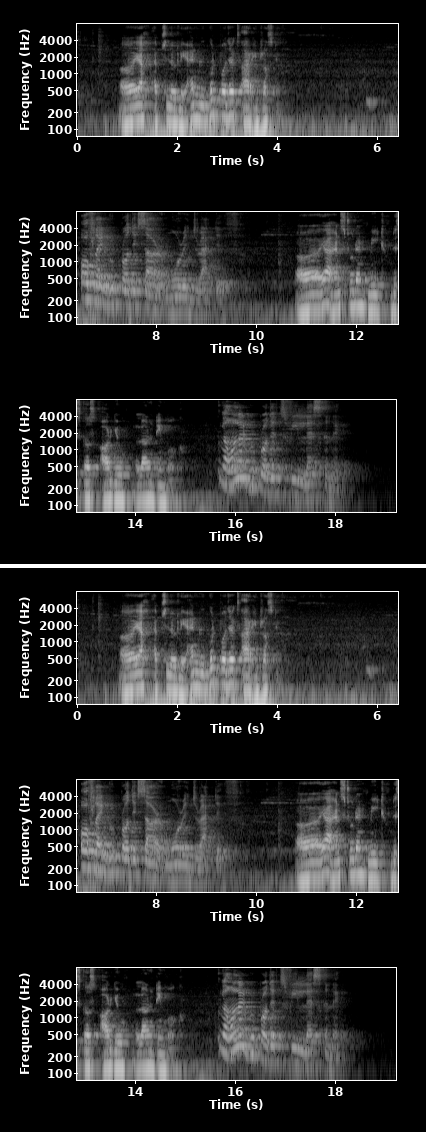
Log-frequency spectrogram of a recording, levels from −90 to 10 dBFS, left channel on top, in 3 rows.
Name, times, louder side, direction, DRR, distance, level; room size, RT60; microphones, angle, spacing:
voice 1, 0.9-3.9 10.8-14.8, equal, 20° right, 16 dB, 0.6 m, -23 dB
voice 2, 6.5-9.6 15.7-18.2, right 2 dB, 90° right, 4 dB, 3.7 m, -33 dB
24.0 x 20.5 x 6.6 m, 1.2 s
head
